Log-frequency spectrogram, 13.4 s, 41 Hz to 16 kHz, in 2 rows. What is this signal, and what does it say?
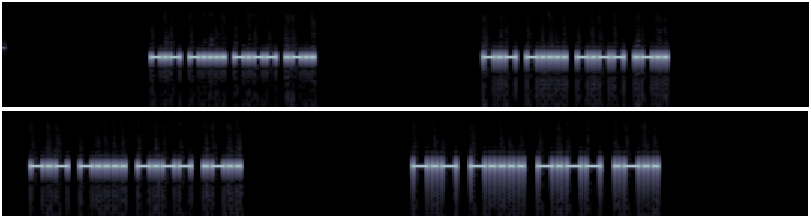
Morse code, heard as a keyed tone, about 38 wpm, 700 Hz. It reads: K6YL K6YL K6YL K6YL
